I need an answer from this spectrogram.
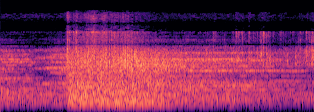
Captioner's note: explosion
